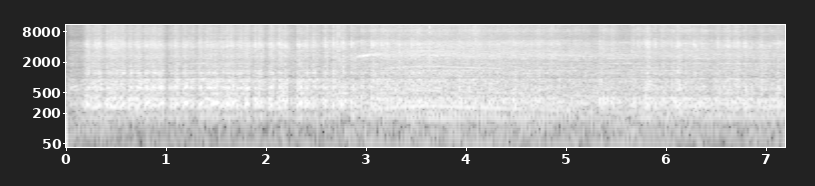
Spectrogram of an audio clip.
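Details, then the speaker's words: Philips 16+16 mixer grinder running before disassembly: loud harsh motor roar with fast uneven rattle about four times a second, far noisier than normal; cause not yet found. "इसके अंदर बहुत ज्यादा आवाज आ रही है। बहुत ज्यादा इसके अंदर आवाज है।"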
